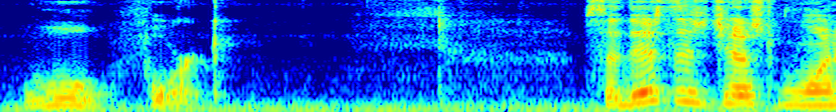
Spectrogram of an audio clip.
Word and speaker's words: Woolfolk: their name is spelled like Woolfolk, but it's pronounced Woolfolk.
